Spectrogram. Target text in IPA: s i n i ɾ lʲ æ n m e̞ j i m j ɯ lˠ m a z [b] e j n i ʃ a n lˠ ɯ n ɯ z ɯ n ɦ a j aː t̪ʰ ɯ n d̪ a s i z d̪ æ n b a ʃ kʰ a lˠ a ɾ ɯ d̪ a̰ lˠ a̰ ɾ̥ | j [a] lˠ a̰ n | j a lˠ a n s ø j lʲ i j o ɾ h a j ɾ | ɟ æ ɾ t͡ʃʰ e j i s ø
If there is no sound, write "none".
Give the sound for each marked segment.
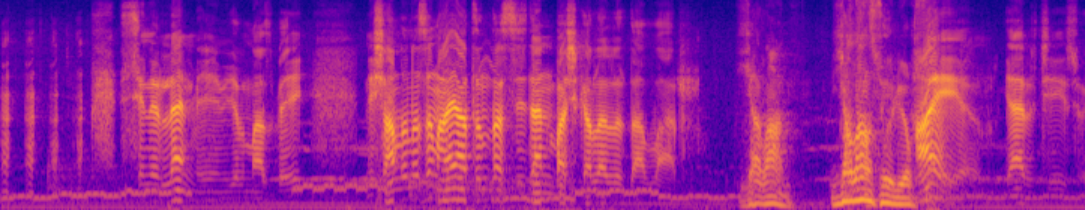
b, a

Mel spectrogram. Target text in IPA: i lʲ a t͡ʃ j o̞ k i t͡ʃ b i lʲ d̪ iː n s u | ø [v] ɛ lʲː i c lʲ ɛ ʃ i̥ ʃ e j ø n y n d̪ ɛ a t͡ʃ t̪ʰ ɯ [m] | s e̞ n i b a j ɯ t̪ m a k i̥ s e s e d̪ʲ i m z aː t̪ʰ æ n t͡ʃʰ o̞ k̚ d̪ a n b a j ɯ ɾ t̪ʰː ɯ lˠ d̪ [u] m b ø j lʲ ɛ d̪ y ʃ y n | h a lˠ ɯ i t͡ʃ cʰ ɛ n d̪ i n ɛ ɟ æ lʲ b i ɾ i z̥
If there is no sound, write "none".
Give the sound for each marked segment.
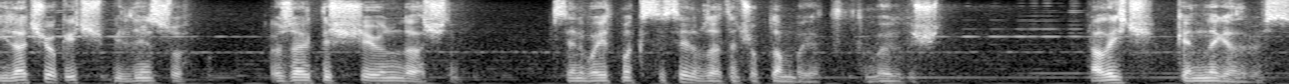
z, m, ɯ

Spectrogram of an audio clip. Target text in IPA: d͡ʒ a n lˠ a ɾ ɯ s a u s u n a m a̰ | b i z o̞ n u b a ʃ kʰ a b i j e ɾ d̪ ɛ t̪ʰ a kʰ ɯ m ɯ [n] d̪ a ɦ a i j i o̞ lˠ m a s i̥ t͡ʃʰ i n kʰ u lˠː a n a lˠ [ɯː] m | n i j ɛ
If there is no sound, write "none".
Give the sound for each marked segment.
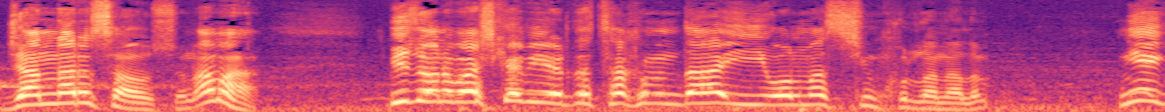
n, ɯ

